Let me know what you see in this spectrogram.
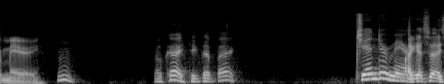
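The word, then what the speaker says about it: gendarmerie: I have the pronunciation of what I was going for here. Ready? Gendermary. I wasn't that far off. No. Everyone was acting like I was crazy. Gendermary.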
